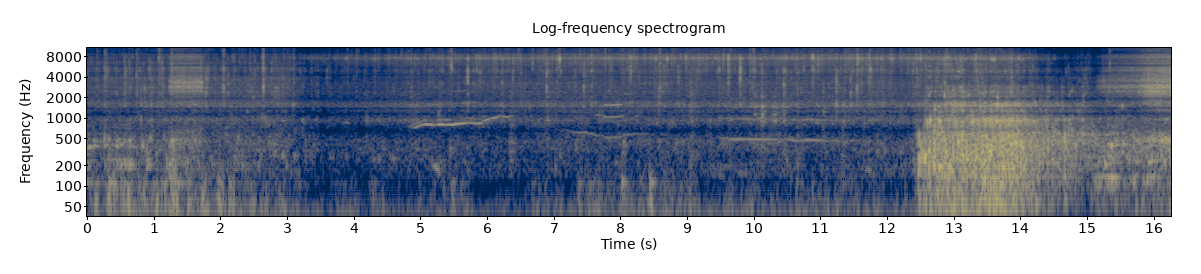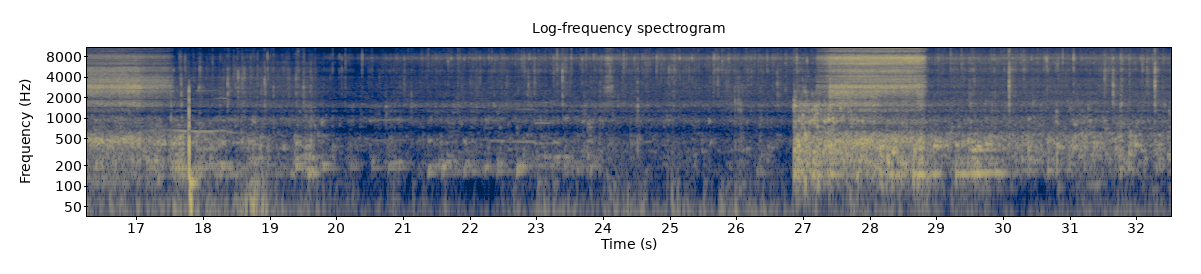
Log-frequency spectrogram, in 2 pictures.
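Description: A scuba diver breathing through a regulator underwater. A loud rush of exhaled bubbles comes about twelve seconds in and is followed by the hiss of an inhale. A second long breath comes near the end, with faint wavering tones in the quiet stretch before the breaths.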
